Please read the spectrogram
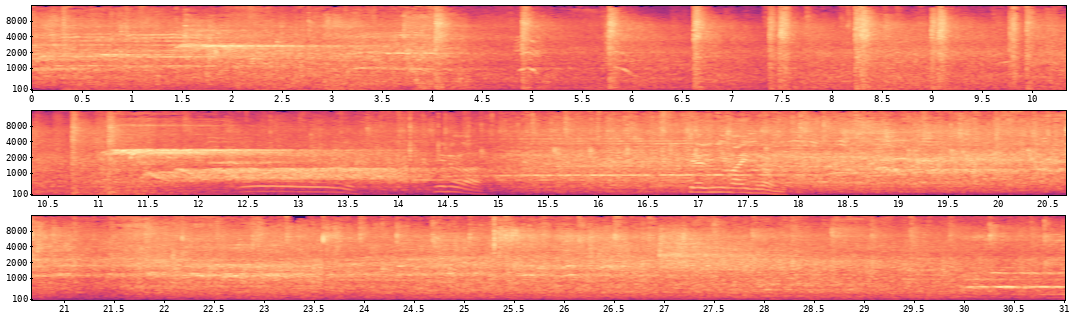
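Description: Ice hockey game in an indoor rink: a run of sharp clacks and knocks of sticks and puck in the first half, then voices calling and shouting with several falling cries, over steady arena noise.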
